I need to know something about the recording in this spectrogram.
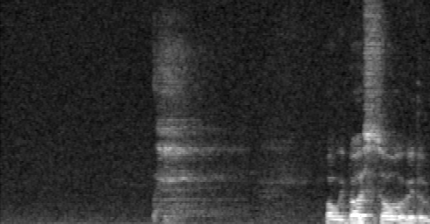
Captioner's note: sigh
